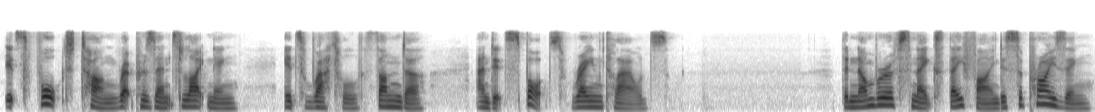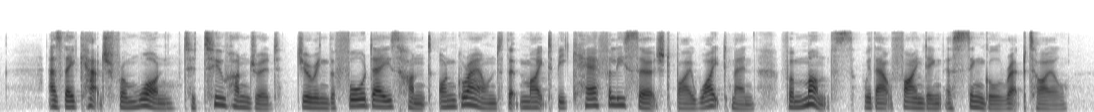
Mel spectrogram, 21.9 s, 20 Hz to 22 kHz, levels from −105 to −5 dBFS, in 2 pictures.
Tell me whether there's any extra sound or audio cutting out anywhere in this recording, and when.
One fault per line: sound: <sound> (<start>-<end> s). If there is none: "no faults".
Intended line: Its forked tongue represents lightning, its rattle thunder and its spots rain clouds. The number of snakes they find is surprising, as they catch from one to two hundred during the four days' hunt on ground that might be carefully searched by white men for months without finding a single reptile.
no faults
